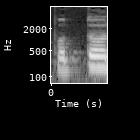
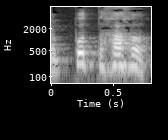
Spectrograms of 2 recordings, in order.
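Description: First: ਪੁੱਤੋ run together as "putto"; wrong pronunciation. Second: "ਪੁੱਤ ਹਹ" in two parts, "putt-hahu"; split pronunciation. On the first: Teacher quotes the common slip for learners, ਪੁੱਤੋ joined up. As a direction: say ਪੁੱਤੋ as one quick word. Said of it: "ਪੁੱਤੋ ਨਹੀਂ ਕਹਿਣਾ". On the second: Teacher shows learners the dash, ਪੁੱਤ then a separate "hahu". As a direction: break after ਪੁੱਤ as at a dash. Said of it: "ਇਹਦੇ ਵਿੱਚ dash ਦੇ ਦੇਣੀ ਹੈ". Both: Shown as a demonstration.

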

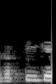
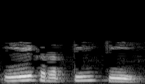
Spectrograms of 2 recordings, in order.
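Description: First: ਰਤੀ ਕੇ as one word; no gap between ਰਤੀ and ਕੇ; run together. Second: Slow, with ਰਤੀ and ਕੇ apart; separated words. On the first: Teacher shows the mistake, ਰਤੀ ਕੇ joined up. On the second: Teacher shows correct reading, slow gap after ਰਤੀ. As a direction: hold ਰਤੀ, pause, then ਕੇ. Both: Shown as a demonstration. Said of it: "ਇਕੱਠਾ ਨਹੀਂ ਬੋਲਣਾ".

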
